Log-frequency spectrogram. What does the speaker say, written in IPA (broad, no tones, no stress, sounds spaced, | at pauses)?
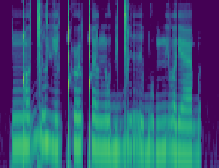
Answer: ŋ͡ǃ ʌ ɡ͡ǀ ɪ l vʲ æ lʲ ǃʰ ə˞ l ǃ ɛ l n u bʲ ə ɡ͡ǀ i r i b u b mʲ ɔ l ʌ ɾʲ æ b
